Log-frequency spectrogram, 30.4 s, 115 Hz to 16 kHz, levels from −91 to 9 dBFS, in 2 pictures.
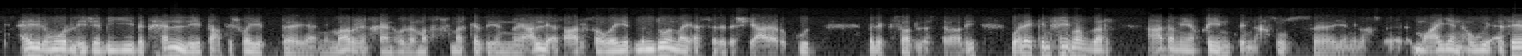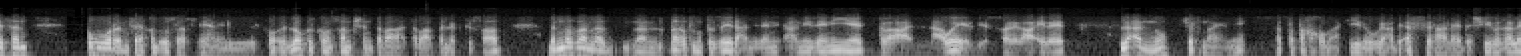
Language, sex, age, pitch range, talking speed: Arabic, male, 40-59, 85-110 Hz, 130 wpm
